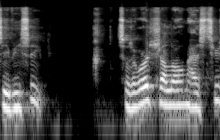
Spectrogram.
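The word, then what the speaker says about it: שלום: The word is not shalom but shalom. Shalom. Shalom. Long vow closed syllable always must be accented.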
